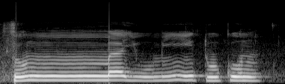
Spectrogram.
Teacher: bila ada mim bersabdu sama dengan nun bersabdu memang akan didengungkan atas nama wajibul gunnah, 2 harakat dengung.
